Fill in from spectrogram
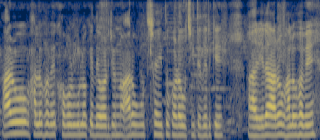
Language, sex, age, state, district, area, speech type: Bengali, female, 45-60, West Bengal, Darjeeling, urban, spontaneous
